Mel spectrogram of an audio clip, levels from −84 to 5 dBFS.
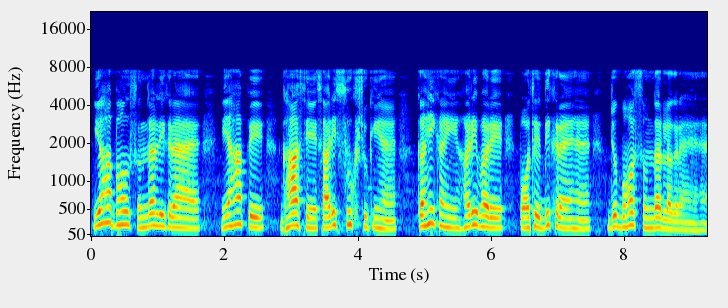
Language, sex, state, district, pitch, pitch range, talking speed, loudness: Hindi, male, Bihar, West Champaran, 180 Hz, 170-215 Hz, 175 wpm, -19 LUFS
